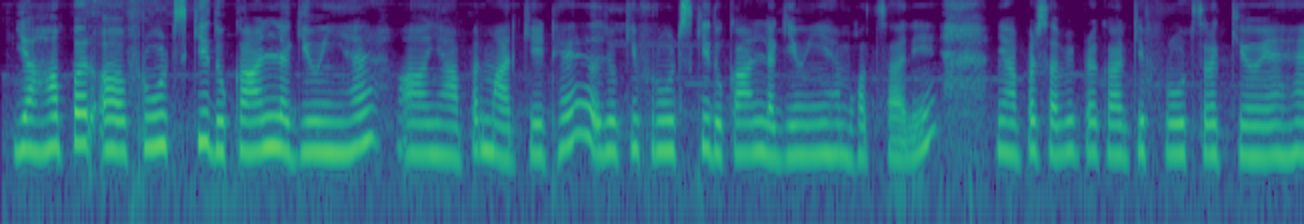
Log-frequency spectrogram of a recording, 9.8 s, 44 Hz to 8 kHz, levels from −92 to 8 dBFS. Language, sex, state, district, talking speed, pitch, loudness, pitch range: Hindi, female, Uttar Pradesh, Etah, 195 wpm, 240 Hz, -28 LUFS, 225-250 Hz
